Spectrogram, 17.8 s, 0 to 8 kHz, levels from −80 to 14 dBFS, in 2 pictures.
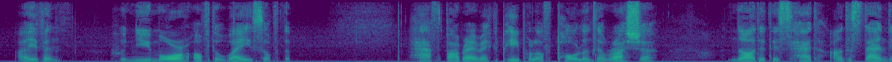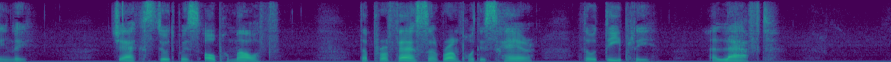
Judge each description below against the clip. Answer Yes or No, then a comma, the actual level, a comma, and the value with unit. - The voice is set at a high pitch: No, low, 100 Hz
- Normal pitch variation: No, narrow, 2.2 semitones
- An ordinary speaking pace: No, slow, 115 wpm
